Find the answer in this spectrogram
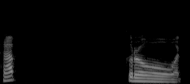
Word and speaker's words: โกรธ: ธ ธง นะ ครับ วิธี การ สะกด ก็ คือ ก ไก่ ร เรือ เนี่ย เป็น ควบ กล้ำ นะ ครับ ก ร เวลา เรา สะกด ก็ คือ ก ร นะ โกรธ โกรธ คือ อะไร ก็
